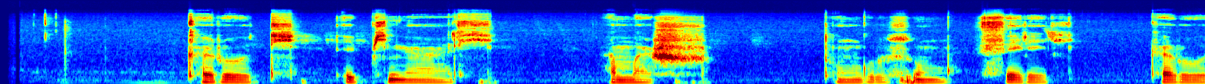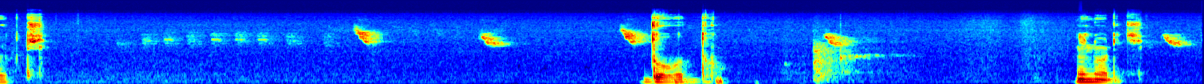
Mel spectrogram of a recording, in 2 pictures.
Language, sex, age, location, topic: Kinyarwanda, male, 18-24, Kigali, finance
